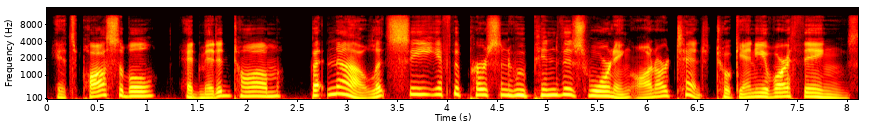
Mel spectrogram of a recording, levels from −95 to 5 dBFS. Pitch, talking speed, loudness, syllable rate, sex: 170 Hz, 170 wpm, -18 LUFS, 4.2 syllables/s, male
